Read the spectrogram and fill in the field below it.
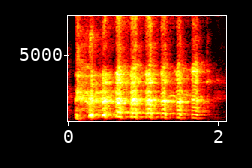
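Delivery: long, high, loud peal of laughter; burst of laughter. Real, not acted. Streamer amused by own box-ticking, loud laughter. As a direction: crack up loudly, pitched high. Amused after another check.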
